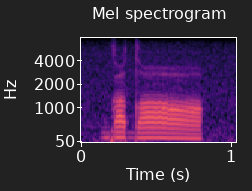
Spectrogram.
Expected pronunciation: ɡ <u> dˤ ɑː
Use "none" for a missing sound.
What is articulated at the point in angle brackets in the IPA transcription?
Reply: u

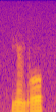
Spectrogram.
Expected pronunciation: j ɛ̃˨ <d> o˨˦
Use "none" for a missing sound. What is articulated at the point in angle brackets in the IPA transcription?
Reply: b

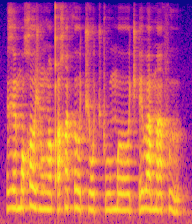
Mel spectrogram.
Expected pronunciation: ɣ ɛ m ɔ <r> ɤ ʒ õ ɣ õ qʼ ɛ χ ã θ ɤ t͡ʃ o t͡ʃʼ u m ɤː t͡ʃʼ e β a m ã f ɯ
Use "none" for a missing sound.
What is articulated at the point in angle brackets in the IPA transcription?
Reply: χ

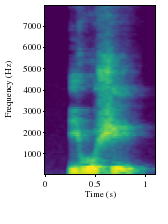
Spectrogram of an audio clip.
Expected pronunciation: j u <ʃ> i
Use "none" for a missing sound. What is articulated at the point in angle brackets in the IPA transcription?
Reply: ʃ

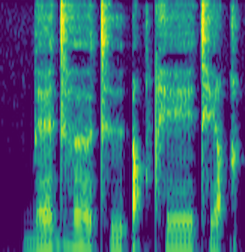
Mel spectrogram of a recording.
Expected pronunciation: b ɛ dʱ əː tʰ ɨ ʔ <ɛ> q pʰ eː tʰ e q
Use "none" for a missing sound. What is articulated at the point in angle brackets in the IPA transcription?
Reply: ə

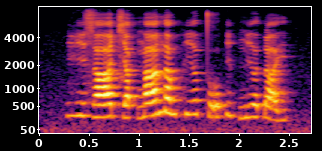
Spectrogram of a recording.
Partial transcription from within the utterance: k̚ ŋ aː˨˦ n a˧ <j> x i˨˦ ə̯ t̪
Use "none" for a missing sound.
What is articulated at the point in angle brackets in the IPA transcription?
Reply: w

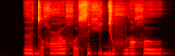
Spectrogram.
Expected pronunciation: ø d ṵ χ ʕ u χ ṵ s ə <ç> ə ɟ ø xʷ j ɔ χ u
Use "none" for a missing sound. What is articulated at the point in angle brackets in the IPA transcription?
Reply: ç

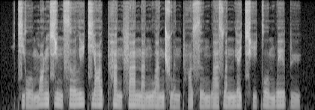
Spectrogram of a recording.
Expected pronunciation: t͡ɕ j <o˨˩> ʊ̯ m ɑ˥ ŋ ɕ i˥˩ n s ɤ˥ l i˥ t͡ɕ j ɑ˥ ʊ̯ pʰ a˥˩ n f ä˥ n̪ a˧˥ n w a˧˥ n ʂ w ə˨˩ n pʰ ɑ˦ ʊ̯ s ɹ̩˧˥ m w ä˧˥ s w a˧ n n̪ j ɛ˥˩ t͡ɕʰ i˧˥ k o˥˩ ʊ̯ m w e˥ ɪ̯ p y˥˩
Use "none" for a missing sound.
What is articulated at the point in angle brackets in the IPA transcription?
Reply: o˨˩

